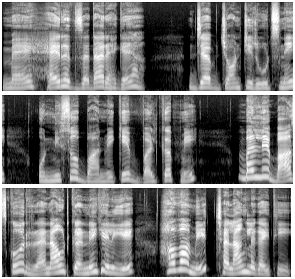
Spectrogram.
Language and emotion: Urdu, surprised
